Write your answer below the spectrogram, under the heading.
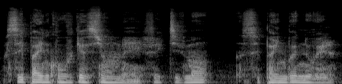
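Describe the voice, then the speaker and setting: A man's voice: sits low, steady tone, a little fast, lightly acted. A man acting in an audio drama as a middle-aged police inspector, terse and restrained, with exasperation under the surface. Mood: exasperated.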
